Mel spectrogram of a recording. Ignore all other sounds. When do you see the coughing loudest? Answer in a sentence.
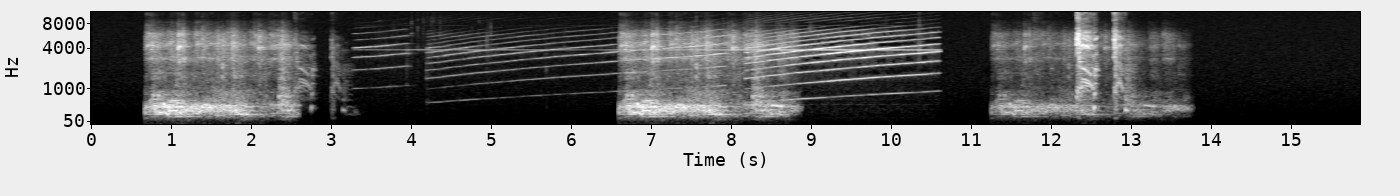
The volume of the coughing peaks at 12 seconds.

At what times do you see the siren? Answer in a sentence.
The siren can be heard from 3.2 to 10.7 s.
